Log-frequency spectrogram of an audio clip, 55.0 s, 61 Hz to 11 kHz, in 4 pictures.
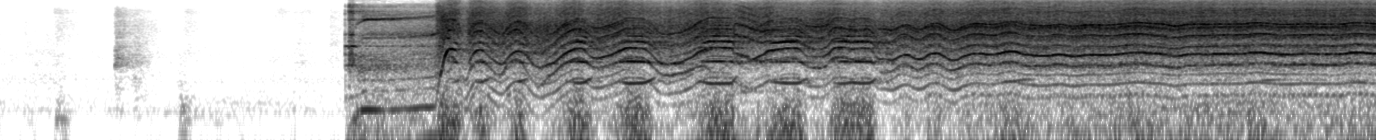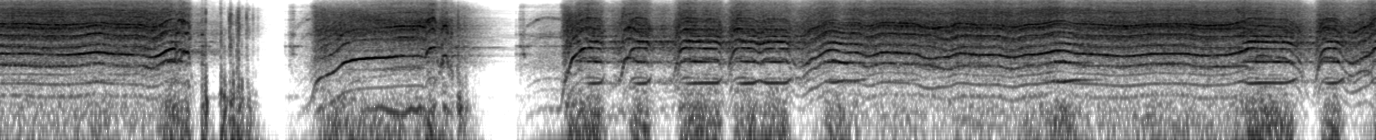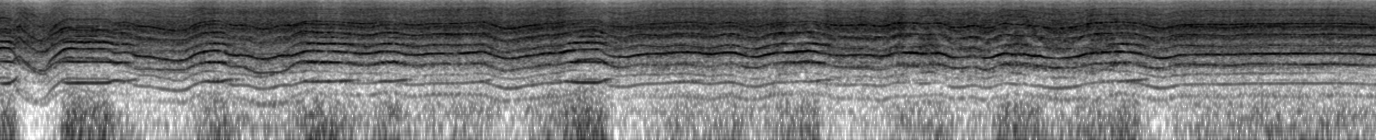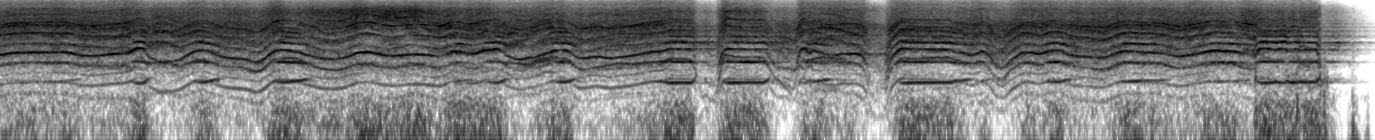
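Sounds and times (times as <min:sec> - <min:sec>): drone propeller whine: 0:23.2 - 0:54.9.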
